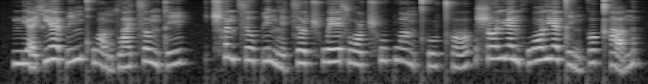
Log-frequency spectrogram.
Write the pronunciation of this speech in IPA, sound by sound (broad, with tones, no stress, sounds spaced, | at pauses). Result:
n̪ j ɛ̰˨˩ ɕ j ɛ˥˩ p i˥ ŋ kʰ w ɑ̰˨˩ ŋ s w a˦ ɪ̯ t͡s ɤ˥˩ ŋ t̪ i˥ | ʈ͡ʂʰ ə˥˧ n t͡s ɹ̩˥˧ p i˥˩ n l i˩ t͡s ɹ̩˥˩ ʈ͡ʂʰ w e˥ ɪ̯ s w ɔ˧˥ ʈ͡ʂʰ u˥ p w ɑ˥˩ ŋ kʰ u˧˥ t̪ʰ ɤ˧˥ | ʂ ɤ˥ l ɥ ɛ˥˩ n x w ɔ˥ l j ɛ˥˩ t̪ ḭ˨˩ ŋ k ɤ˥˩ kʰ a̰˨˩˦ n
